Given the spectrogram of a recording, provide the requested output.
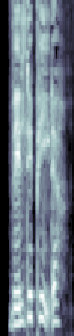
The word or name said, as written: væltepeter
